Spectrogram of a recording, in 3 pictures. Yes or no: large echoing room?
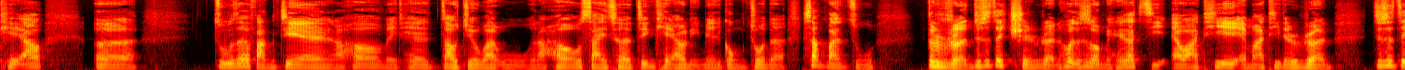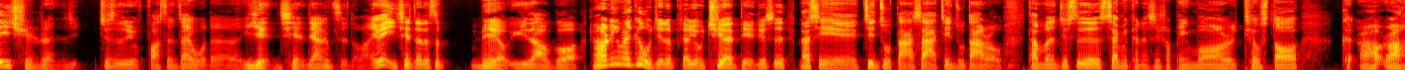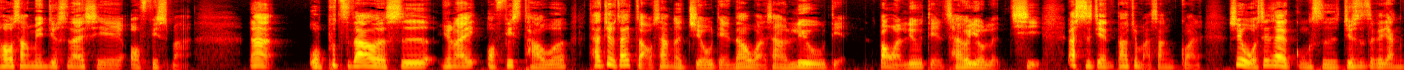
no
